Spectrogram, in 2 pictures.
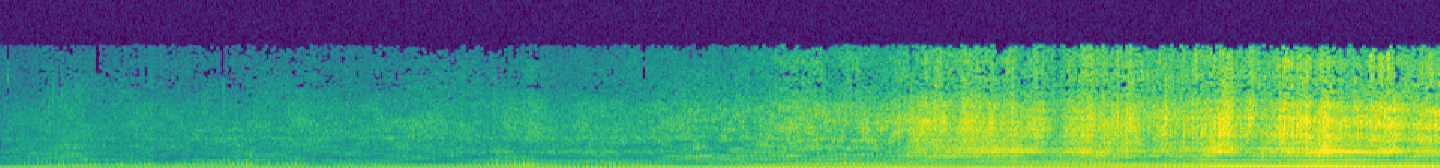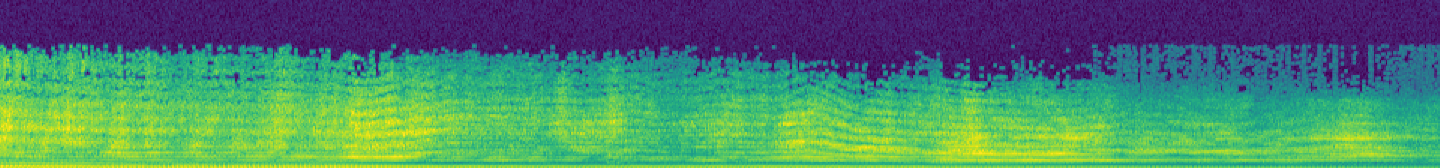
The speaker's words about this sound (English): Here's something I haven't seen before, and that's the launching of a motor glider.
